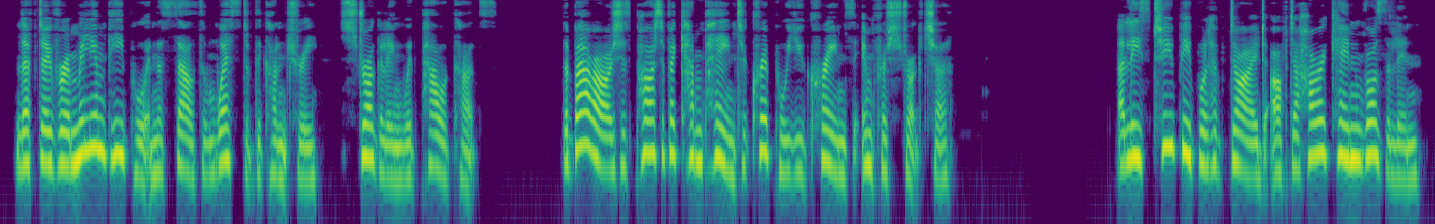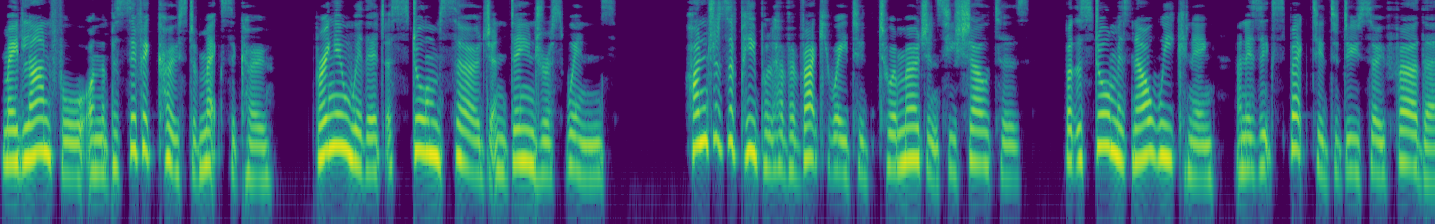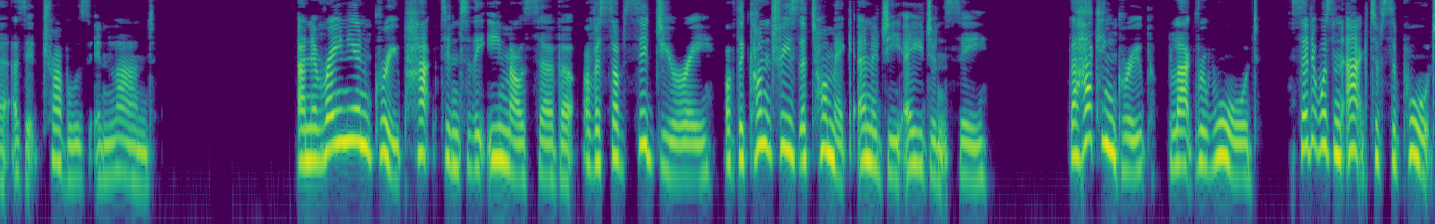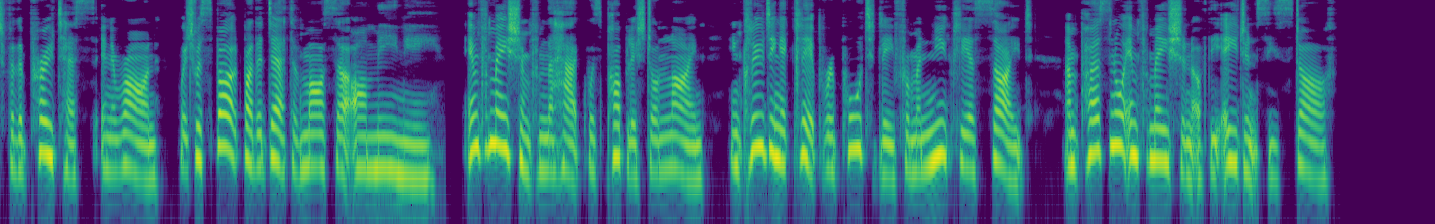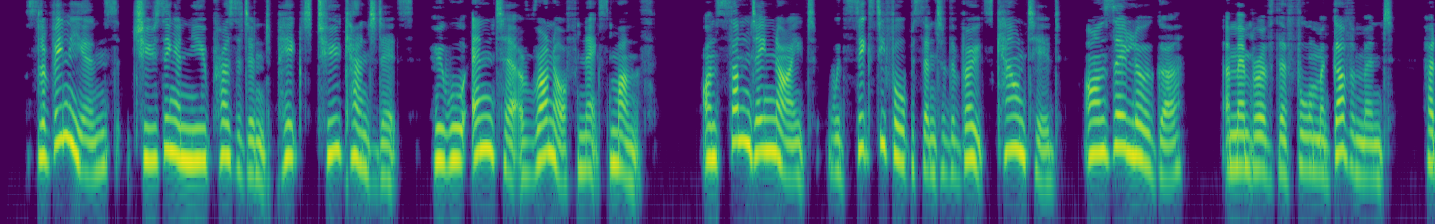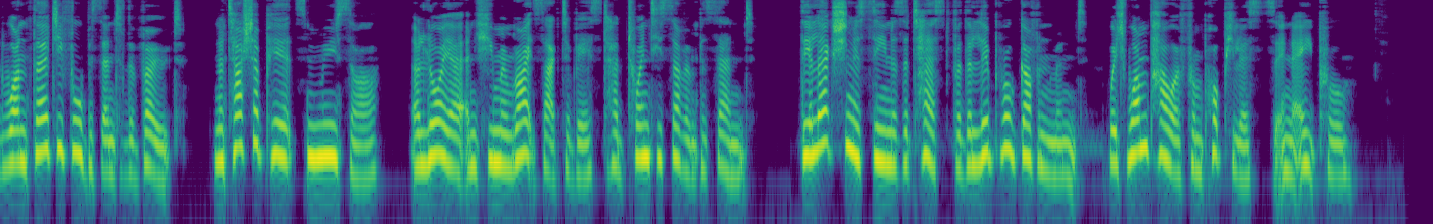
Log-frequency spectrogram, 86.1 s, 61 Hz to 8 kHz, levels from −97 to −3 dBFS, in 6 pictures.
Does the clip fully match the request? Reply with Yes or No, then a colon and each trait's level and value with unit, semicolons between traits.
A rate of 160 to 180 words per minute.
No: average, 145 wpm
